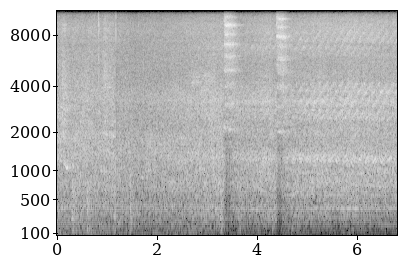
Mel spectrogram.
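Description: A South Western Railway multiple-unit passenger train runs along the platform with a steady rumble of wheels on rail. Two sharp clunks sound about three and four and a half seconds in, and a steady whine comes in after about five seconds.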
